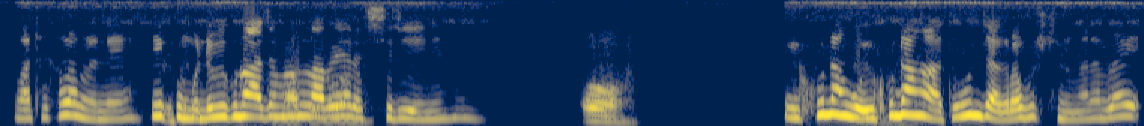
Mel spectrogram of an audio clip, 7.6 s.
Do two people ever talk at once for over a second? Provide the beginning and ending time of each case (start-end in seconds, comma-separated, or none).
1.1-2.5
